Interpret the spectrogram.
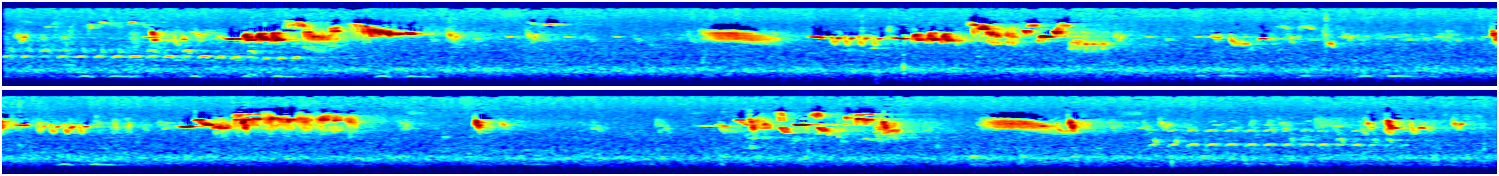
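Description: Songbirds singing in short chirping phrases every few seconds over a faint steady background hiss, with a softer bird repeating a quick series of even notes lower down near the start and near the end.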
